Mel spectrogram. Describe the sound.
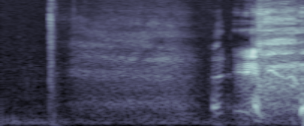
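A person coughing and clearing their throat after choking on swallowed spit: a sharp catch, a breathy strained stretch, then a louder rough burst of coughing.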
